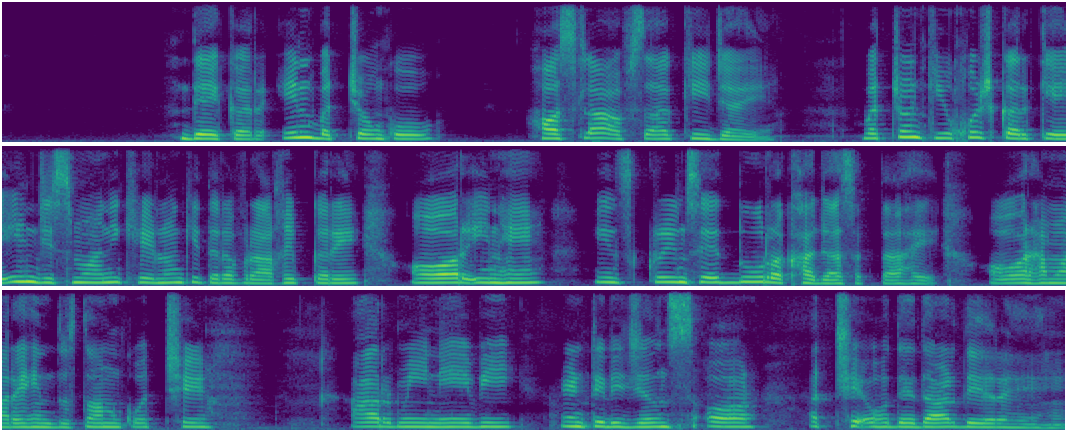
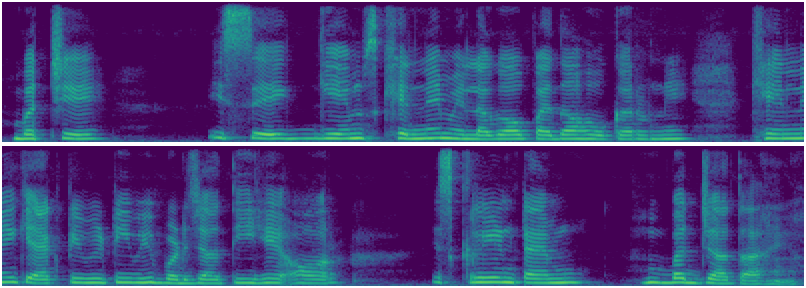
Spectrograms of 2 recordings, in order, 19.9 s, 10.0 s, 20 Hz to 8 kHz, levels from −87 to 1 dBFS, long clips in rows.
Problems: none marked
